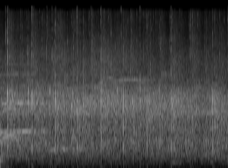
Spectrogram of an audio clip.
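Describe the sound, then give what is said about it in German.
A crowd applauds steadily for two pastors, many hands clapping in a dense, sustained wash with scattered sharper claps standing out, without any speech. “Vielleicht könnt ihr denen auch mal einen richtig dicken Applaus geben.”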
